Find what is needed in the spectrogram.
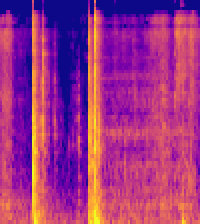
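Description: Hard plastic graded-card slabs clicking as they are handled and swapped: two sharp clicks about half a second apart, then a fainter one near the end, with light rustling of handling between them.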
